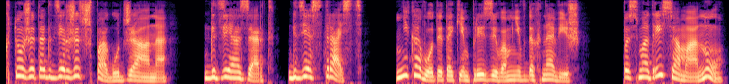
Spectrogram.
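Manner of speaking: высоко, напористо, с упрёком; отчитать актрису как строгая постановщица; властная девочка-режиссёр. Acted. Дебора отчитывает Фиби. (командным тоном)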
